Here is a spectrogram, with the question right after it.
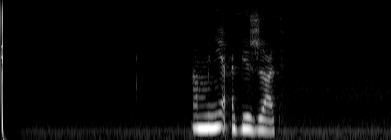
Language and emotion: Russian, neutral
